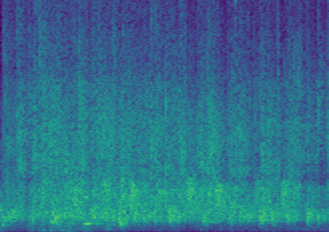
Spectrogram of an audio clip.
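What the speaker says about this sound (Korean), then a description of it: "우리 다 같이 감사의 박수 한번 부탁드리겠습니다" Audience applause at a church community gathering, a dense, steady wash of clapping hands filling the whole stretch without any spoken voices over it.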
